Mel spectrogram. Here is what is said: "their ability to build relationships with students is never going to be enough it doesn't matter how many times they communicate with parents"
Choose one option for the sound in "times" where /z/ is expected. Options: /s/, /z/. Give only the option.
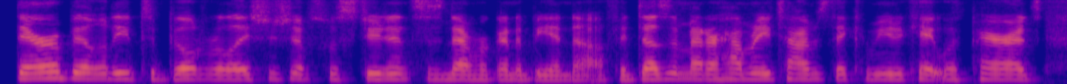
/z/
